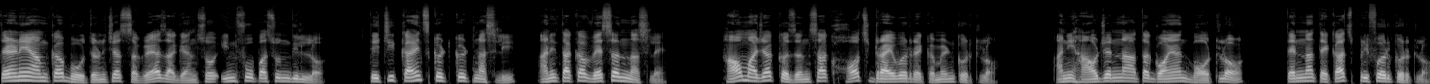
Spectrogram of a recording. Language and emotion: Goan Konkani, neutral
